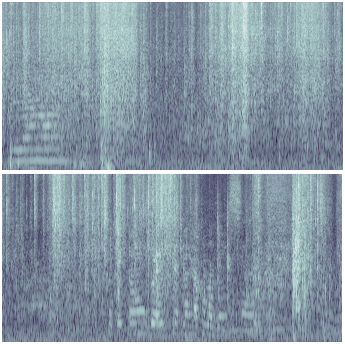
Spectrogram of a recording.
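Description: Plastic produce bags full of grapes rustling and crinkling as they are grabbed and shifted, with cardboard boxes scraping and knocking among the trash bags.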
